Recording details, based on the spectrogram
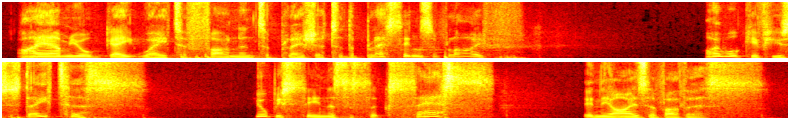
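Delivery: whispering voice. Voicing wealth as it speaks to the listeners: wealth whispering. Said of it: "the voice of wealth whispering".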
